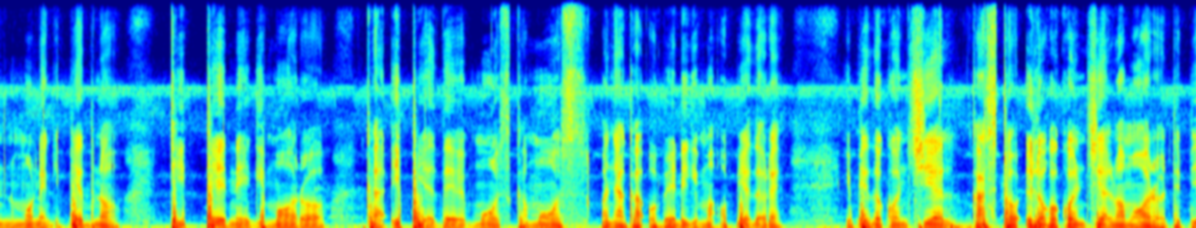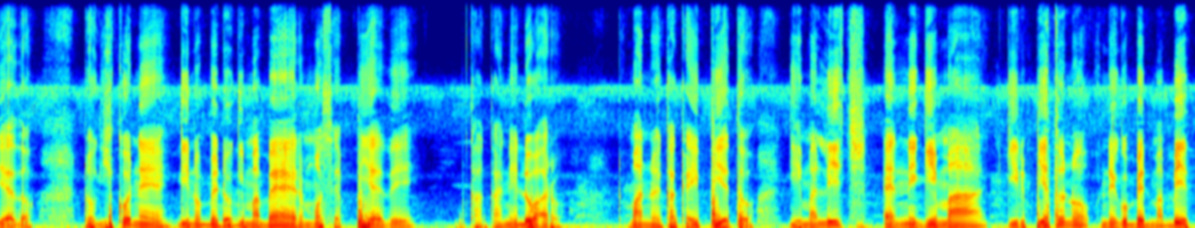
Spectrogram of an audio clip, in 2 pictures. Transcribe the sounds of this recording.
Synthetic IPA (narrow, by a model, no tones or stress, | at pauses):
nmonɛɡɪpjɛd̪nɔ | tʰitːeneɡɪmɔɾɔ | kʰaʔɪpjed̪emoskamosmaɲaka̰ʔobedɡɪma̰ʔɔpjɛd̪ɔɾɛ | ɪpjed̪okɔnt͡ʃɪɛlkastɔʔɪlɔkɔkɔnt͡ʃɪɛlmamɔɾɔtɪpɪɛ̰d̪o̰tɔɡɪkoneɡɪnobedoɡɪmabɛrmosɛpjɛd̪ɪ | kakanɪdwa̰ɾo̰tɔ̥manɔɛkakaipjet̪o̰ɡɪmalit͡ʃɛnːɪɡɪmaɡɪɾpjet̪onoːneɡobed̚mabɪd̪̚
